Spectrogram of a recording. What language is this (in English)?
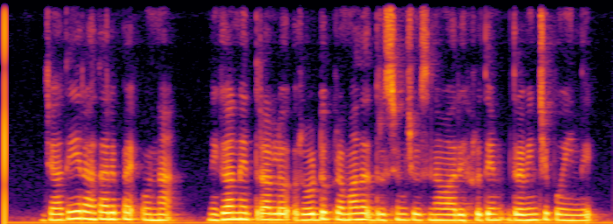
Telugu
